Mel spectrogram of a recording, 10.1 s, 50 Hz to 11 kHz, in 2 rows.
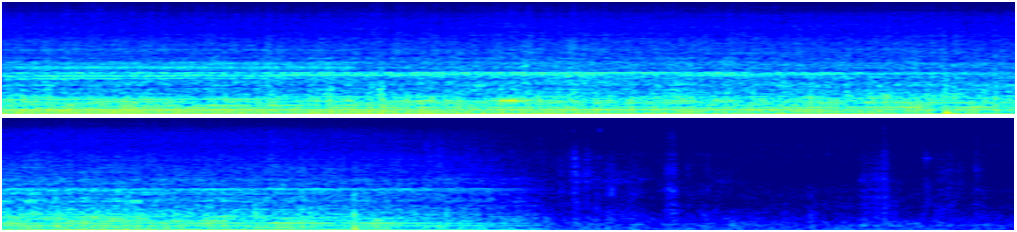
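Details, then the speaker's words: Two-stroke boat outboard after a 30-minute rest: steady, even drone with a smooth low beat that slowly fades off; had been on one cylinder, owner thinks a flooded carb fouled the second plug; now running normally. "And I stopped and for about 30 minutes or so, and now it's running so much better."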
